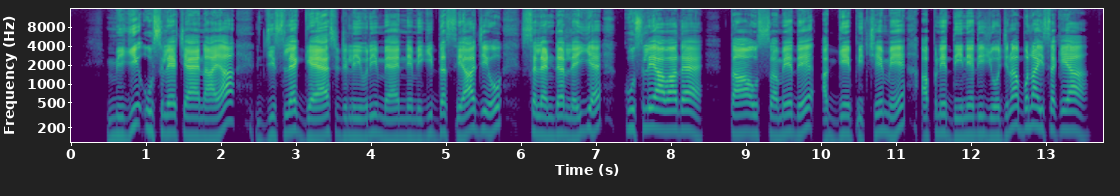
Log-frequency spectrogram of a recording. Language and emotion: Dogri, happy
